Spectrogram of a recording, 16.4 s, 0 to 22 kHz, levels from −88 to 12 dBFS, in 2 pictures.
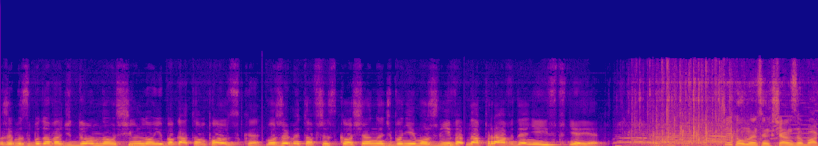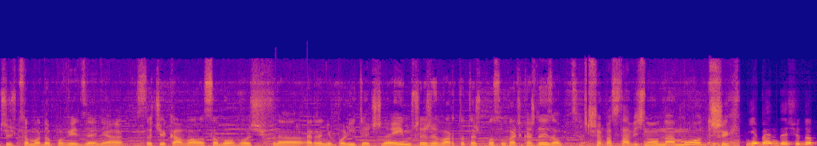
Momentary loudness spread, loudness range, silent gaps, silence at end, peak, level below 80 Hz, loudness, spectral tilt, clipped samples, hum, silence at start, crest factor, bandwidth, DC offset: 7 LU; 4 LU; none; 0 s; 0 dBFS; -50 dBFS; -14 LUFS; -5.5 dB/octave; under 0.1%; none; 0 s; 14 dB; 13.5 kHz; under 0.1%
